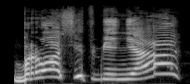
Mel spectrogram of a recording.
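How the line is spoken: Shrill squeal. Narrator (Russian): взвизгнула незамужняя тетушка

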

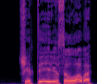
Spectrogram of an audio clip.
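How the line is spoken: Groaning. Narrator (Russian): простонал фон Хельрунг

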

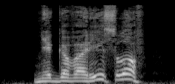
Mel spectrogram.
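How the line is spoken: Hiss. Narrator (Russian): прошипел Бинабик

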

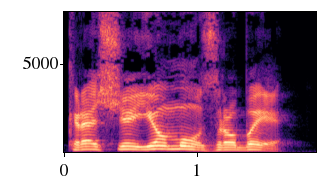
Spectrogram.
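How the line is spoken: Grumble. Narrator (Ukrainian): буркнув Фред

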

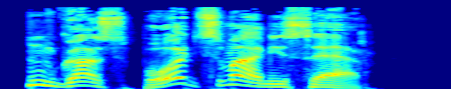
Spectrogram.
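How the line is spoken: Laughing. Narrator (Russian): Прида, смеясь

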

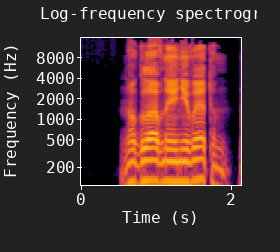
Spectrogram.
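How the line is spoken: Gloomy. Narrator (Russian): мрачно сказал он

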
